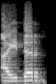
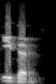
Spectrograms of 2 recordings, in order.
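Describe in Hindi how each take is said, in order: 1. यह शब्द 'eye' ध्वनि से शुरू होता है। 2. यह शब्द 'ee' ध्वनि से शुरू होता है। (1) "कई लोग बोलते हैं आइदर" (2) "कई बोलते हैं ईदर"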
